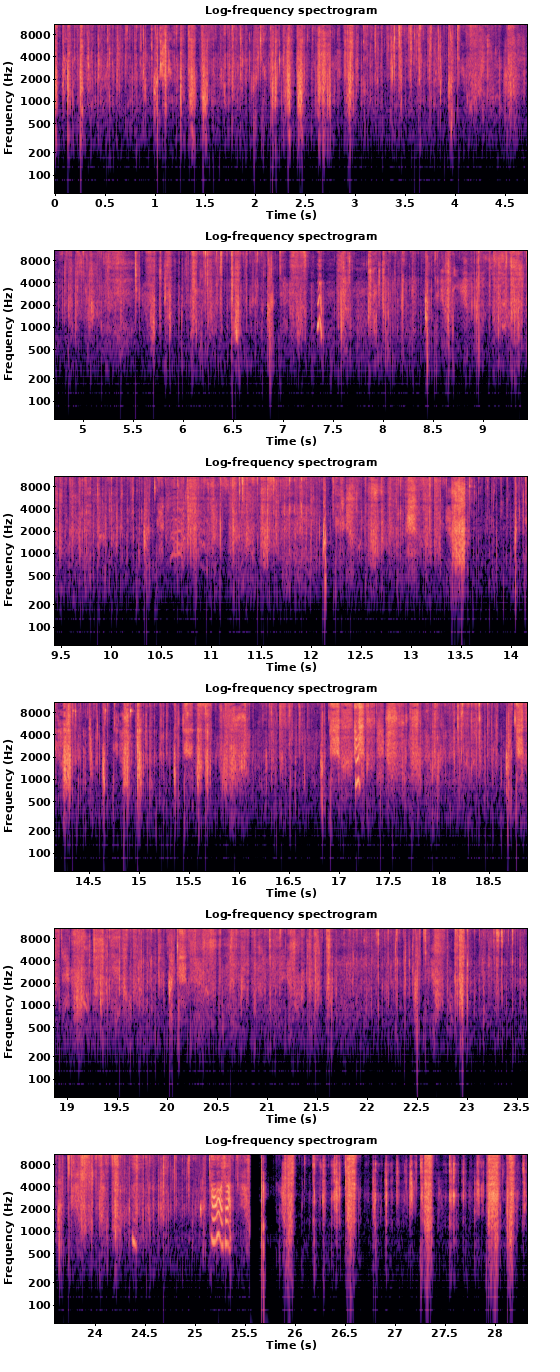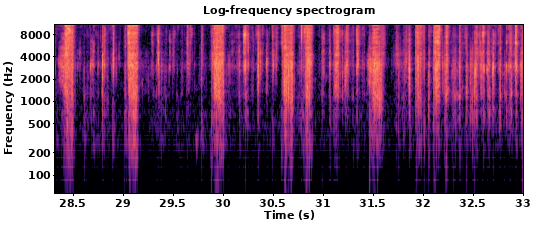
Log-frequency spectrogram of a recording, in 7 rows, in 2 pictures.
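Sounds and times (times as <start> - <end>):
crunchy chewing: 0.0 - 33.0
short squeak: 25.1 - 25.6.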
